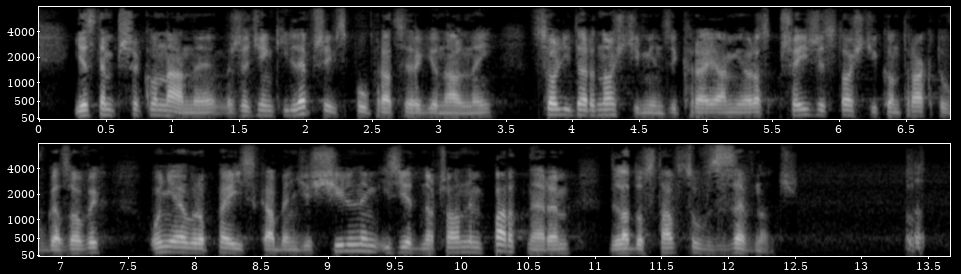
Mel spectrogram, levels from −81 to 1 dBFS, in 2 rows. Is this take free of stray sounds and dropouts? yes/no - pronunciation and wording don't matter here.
no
